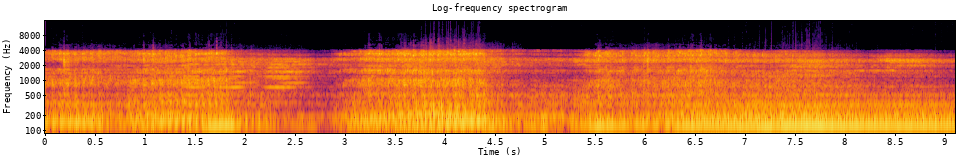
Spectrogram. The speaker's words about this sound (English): Then she gets back into the car, and they drive off.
